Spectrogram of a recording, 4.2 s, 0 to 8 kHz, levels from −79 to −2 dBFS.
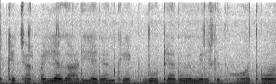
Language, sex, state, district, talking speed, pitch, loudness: Bhojpuri, female, Uttar Pradesh, Varanasi, 185 wpm, 170 Hz, -16 LUFS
